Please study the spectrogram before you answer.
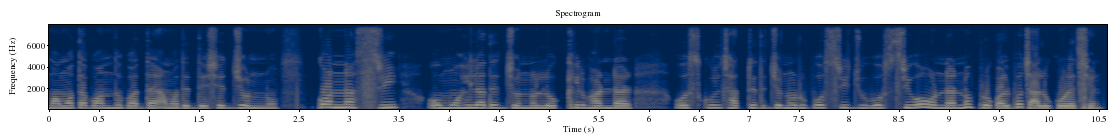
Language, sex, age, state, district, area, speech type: Bengali, female, 18-30, West Bengal, South 24 Parganas, rural, spontaneous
